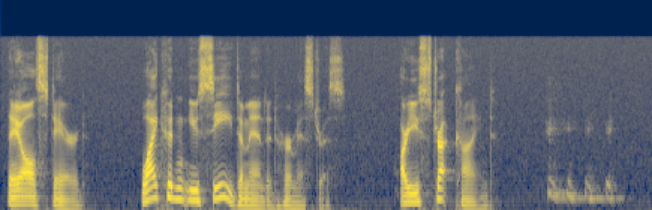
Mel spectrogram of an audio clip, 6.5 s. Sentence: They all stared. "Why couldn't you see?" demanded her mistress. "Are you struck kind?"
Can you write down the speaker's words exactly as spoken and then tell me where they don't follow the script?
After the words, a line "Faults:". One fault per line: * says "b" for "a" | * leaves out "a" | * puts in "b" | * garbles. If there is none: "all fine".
They all stared. "Why couldn't you see?" demanded her mistress. "Are you struck kind?"
Faults:
all fine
